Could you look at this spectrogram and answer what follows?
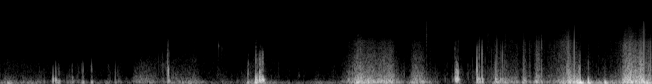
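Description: Irregular low gurgles and rumbles with short bursts, typical of a hungry stomach growling; normal bowel sounds.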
